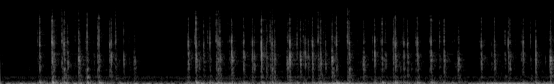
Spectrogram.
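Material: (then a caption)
Plastic. Fingertips of both hands type steadily on a Corsair K68 full-size mechanical keyboard with plastic keycaps, Cherry MX Red switches and a backlight, resting on a desk. Rapid, dense keystrokes give short, dry clacks with a deep thock underneath and bright tops. A brief lull near the two-second mark comes before the typing resumes more quickly and evenly.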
